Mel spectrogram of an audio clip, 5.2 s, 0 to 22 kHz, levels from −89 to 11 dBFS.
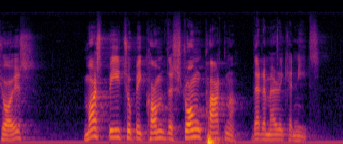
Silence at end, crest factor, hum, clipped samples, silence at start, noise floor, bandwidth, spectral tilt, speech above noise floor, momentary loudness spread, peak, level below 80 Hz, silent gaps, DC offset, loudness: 0.35 s; 22 dB; none; under 0.1%; 0 s; -46 dBFS; 12 kHz; -5.5 dB/octave; 25 dB; 17 LU; 0 dBFS; -28 dBFS; none; under 0.1%; -22 LUFS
